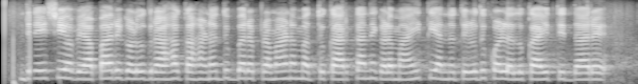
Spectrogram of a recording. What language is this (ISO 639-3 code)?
kan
